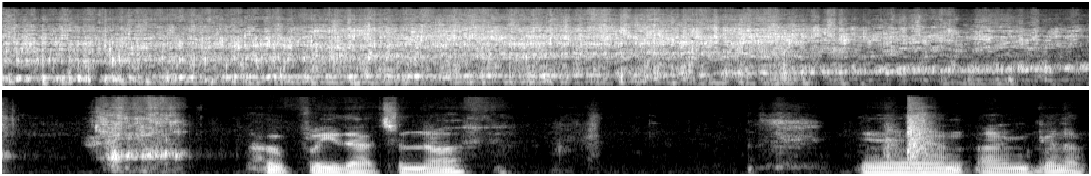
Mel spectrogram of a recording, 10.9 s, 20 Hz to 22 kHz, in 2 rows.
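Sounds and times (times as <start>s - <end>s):
water pouring into a narrow tube: 0.0s - 6.4s
speech: 6.8s - 8.0s, 9.7s - 10.8s.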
